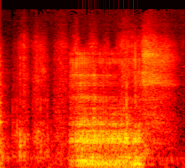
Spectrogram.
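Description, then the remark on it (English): A dog lets out a low, sustained growl lasting under a second, moderately loud, following a few quieter rustling sounds. No one speaks. “And there's the dog wanting to be a part of the show.”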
